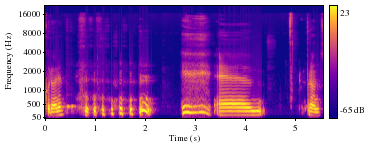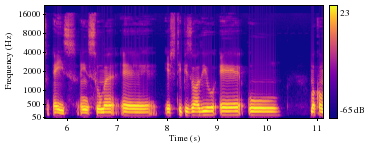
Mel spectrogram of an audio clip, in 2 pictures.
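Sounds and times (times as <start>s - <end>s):
speech: 0.0s - 4.6s, 5.2s - 10.3s, 10.9s - 11.1s
laughter: 0.6s - 2.1s
person coughing: 1.9s - 2.2s.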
